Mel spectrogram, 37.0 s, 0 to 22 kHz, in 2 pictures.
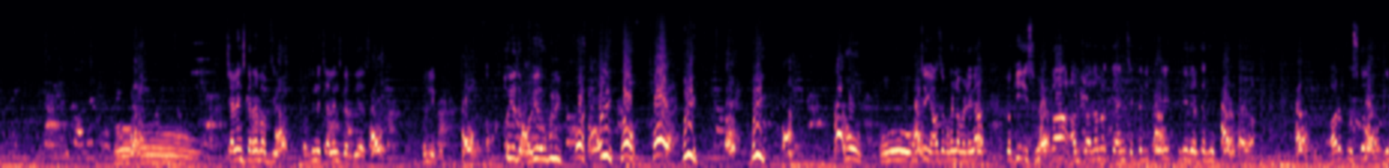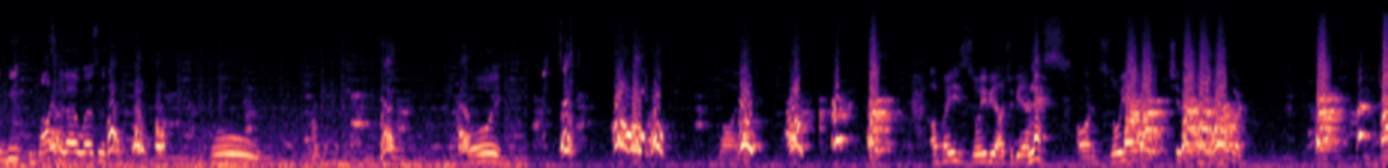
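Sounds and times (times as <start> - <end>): dogs barking: 0.5 - 21.3, 22.5 - 25.0, 25.6 - 30.9, 32.1 - 32.6, 33.4 - 37.0.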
